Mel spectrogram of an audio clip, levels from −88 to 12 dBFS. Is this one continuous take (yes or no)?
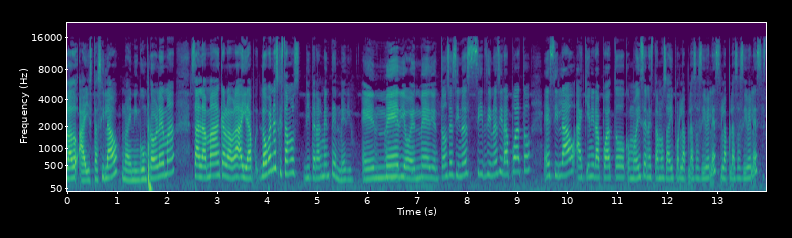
no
